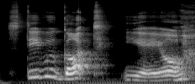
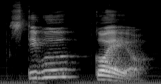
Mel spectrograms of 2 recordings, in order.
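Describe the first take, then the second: First: The ending is said in full, unreduced form. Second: The ending is shortened into a contracted form. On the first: It sounds formal. "if you do formal, ... That's like formal" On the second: It sounds natural in conversation. "Spoken, you know, make it simpler"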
